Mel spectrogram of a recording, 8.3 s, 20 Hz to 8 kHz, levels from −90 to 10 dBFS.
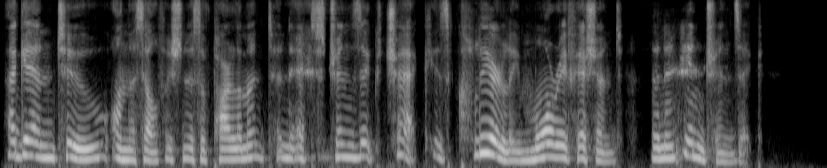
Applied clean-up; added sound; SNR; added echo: neural mask model Resemble Enhance denoiser.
